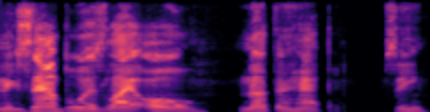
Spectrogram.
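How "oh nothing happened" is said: put-on emotionally flat voice, lower. Imitating a lying woman denying something: imitating an emotionally flat voice. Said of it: "she goes emotionally flat".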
